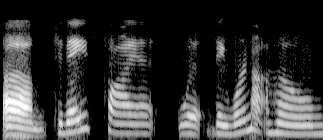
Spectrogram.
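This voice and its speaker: Here, a woman speaks at a medium pitch. Her pace is fairly slow. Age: 50s. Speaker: personal chef. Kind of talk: casual chat.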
